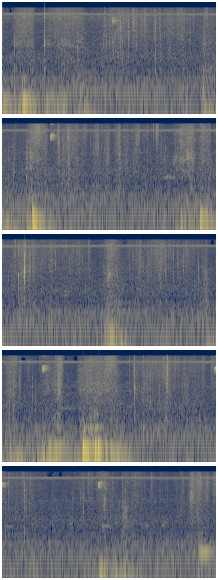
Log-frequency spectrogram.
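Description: Hands squeeze and crumble soft powder close up, with soft crunching and rustling.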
